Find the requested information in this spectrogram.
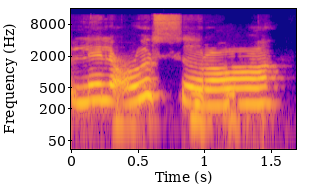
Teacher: یہاں پر ہمارے پاس عین کی آواز ہے، اسرا نہیں پڑھنا، اسرا، اور را بھی موٹا ہے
